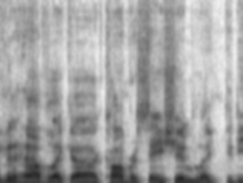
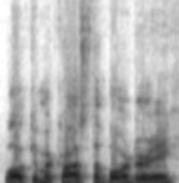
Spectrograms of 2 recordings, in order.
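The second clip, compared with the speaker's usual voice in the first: mock Canadian; 7 semitones higher than usual.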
